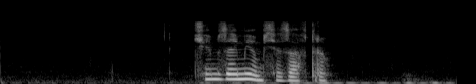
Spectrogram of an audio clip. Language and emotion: Russian, neutral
